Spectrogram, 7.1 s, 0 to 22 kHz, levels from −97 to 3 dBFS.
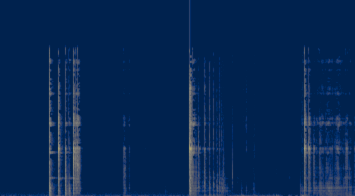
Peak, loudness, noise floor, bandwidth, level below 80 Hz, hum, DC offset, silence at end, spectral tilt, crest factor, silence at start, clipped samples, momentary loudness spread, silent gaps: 0 dBFS; -31 LUFS; -86 dBFS; 16.5 kHz; -76 dBFS; none; under 0.1%; 0.9 s; 2.5 dB/octave; 40 dB; 1 s; under 0.1%; 15 LU; none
